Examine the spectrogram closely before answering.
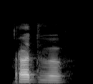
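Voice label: "рӧдвыв", Komi, male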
